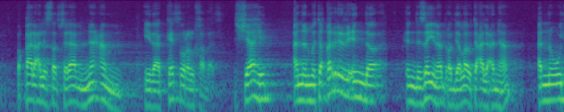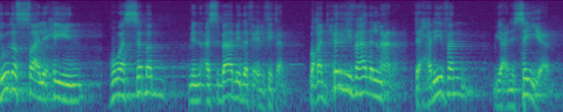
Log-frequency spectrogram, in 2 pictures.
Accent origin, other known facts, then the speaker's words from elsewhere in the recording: Sudan; نحن عندنا في السودان هنا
